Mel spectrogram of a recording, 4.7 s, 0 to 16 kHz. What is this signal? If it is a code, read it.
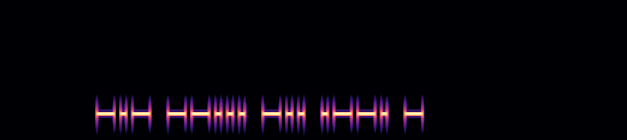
Morse code, heard as a keyed tone, about 29 wpm, 700 Hz. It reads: K7DPT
